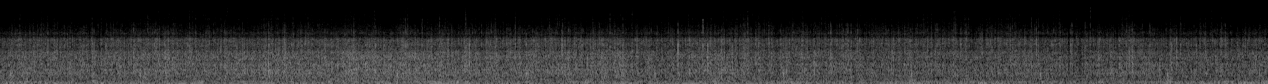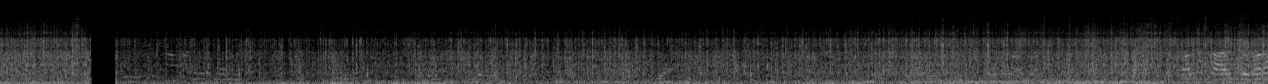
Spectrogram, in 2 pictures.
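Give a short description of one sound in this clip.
Heavy rain drums steadily on a car windscreen.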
